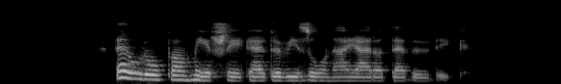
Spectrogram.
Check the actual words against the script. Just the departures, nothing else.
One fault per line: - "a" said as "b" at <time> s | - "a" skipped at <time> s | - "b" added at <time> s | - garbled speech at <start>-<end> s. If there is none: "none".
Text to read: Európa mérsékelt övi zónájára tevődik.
none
